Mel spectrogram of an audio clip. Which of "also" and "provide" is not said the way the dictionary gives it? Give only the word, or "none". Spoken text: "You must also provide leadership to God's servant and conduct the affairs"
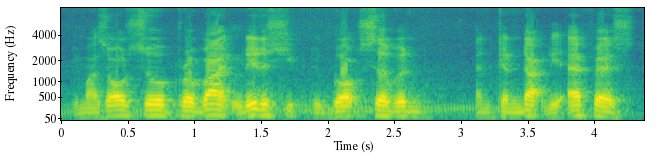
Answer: none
